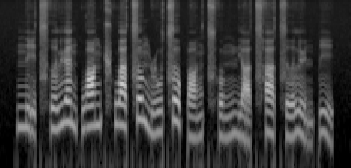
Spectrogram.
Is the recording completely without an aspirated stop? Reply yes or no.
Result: no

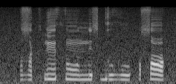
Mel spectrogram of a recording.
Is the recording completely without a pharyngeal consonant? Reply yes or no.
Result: yes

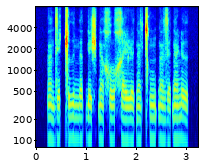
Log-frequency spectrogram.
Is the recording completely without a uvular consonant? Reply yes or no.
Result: no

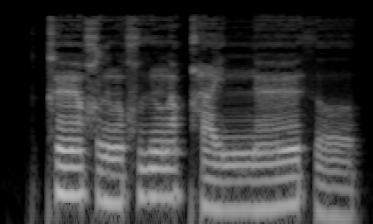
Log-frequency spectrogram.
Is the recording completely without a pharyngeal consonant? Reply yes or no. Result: yes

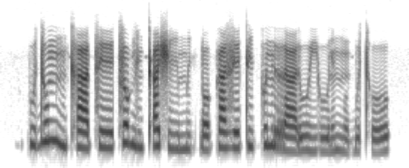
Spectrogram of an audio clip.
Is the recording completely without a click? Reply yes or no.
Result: yes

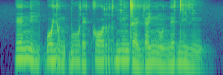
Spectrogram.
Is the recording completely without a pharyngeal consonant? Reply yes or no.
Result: yes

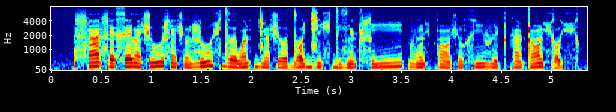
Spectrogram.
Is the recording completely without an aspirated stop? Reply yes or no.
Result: yes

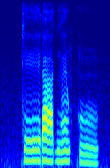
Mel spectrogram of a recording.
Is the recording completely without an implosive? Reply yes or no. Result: yes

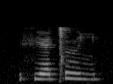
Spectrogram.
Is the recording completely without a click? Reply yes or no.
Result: no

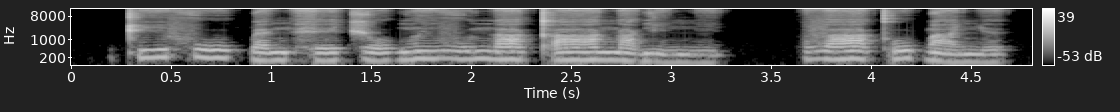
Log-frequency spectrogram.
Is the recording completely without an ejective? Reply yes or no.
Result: no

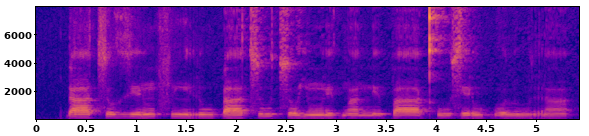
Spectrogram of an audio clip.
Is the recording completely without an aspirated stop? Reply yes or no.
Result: no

